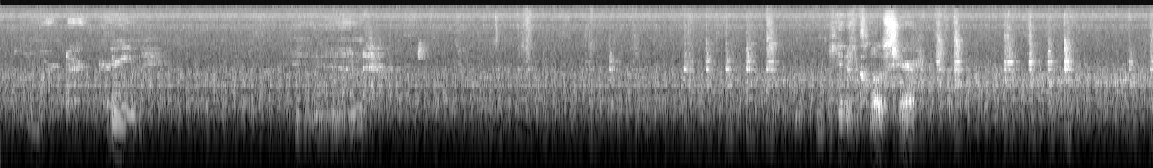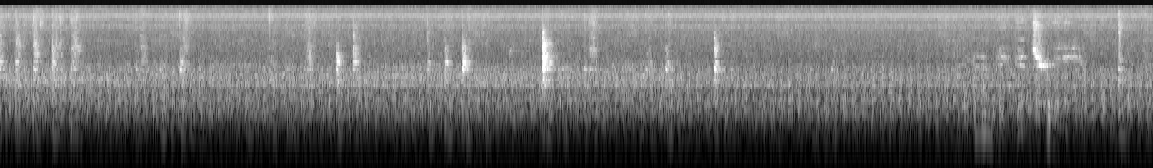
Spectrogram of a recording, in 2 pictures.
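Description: An elderly man speaks quietly close by.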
